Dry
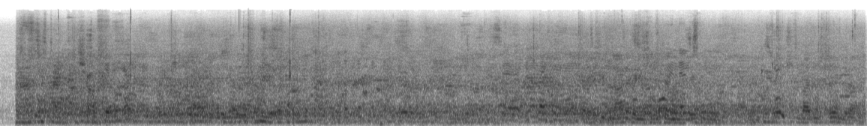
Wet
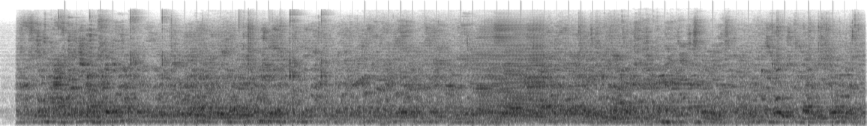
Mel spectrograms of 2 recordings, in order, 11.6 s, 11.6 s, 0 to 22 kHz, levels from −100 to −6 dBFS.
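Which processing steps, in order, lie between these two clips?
bass shelf 160 Hz -10 dB; 8.44–9.36 s: ring modulator 1 kHz; delay 420 ms -6 dB; reverb removal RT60 1.6 s; 6.31–7.26 s: flutter echo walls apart 7.7 m, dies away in 1.2 s; level rider gain up to 8 dB; high-pass 85 Hz; simulated room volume 3000 m³, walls furnished, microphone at 4.3 m; crackling interface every 0.16 s, samples 64, repeat, from 0.87 s; trim -7.5 dB

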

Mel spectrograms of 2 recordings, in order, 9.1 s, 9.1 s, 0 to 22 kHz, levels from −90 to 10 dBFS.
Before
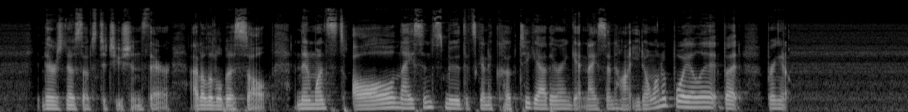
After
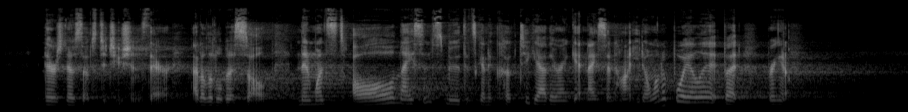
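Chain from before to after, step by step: expander -44 dBFS; ladder high-pass 1.6 kHz, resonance 20%; reverberation RT60 3.3 s, pre-delay 6 ms, DRR 13.5 dB; trim +8.5 dB

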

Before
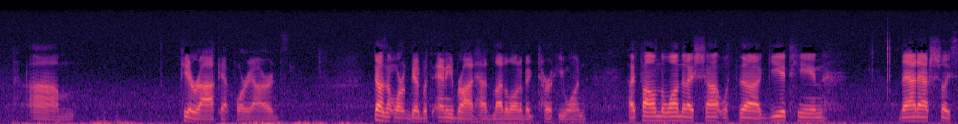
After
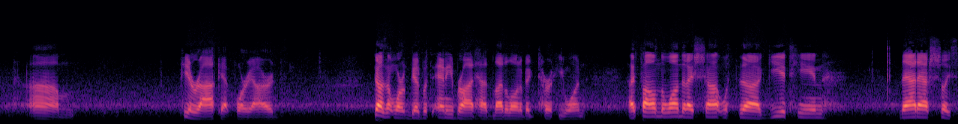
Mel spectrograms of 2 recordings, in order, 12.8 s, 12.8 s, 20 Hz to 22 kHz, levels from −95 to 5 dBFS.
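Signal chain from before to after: level-controlled noise filter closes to 2 kHz, open at -22 dBFS; ladder high-pass 550 Hz, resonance 65%; trim +1.5 dB

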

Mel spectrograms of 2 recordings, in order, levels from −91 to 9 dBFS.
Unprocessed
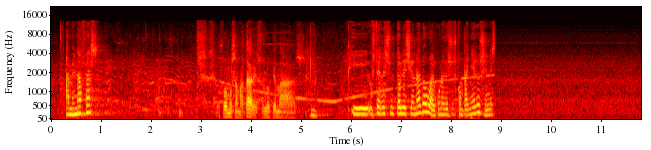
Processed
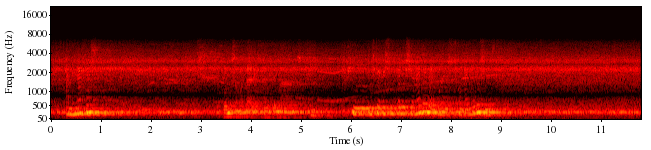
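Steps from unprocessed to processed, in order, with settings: one-bit delta coder 32 kbps, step -29.5 dBFS; peaking EQ 190 Hz -8 dB 0.38 oct; saturation -18 dBFS, distortion -12 dB; dynamic bell 110 Hz, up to +6 dB, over -48 dBFS, Q 1.2; vowel filter i; feedback delay 309 ms, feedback 56%, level -9.5 dB; Schroeder reverb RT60 2.1 s, combs from 29 ms, DRR 3 dB

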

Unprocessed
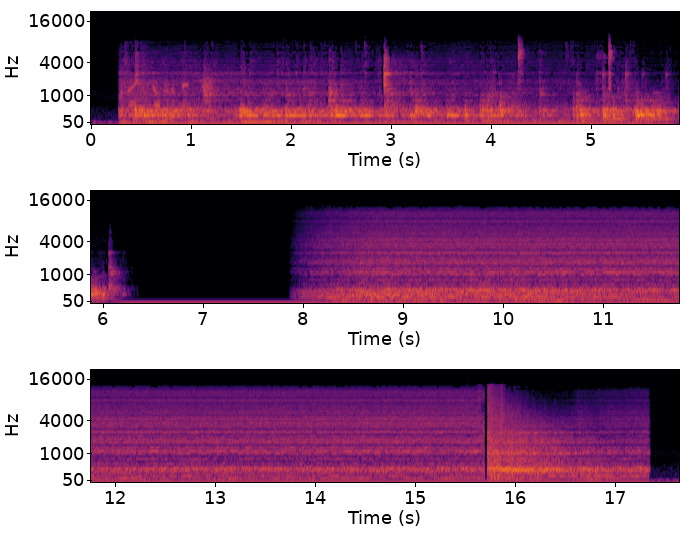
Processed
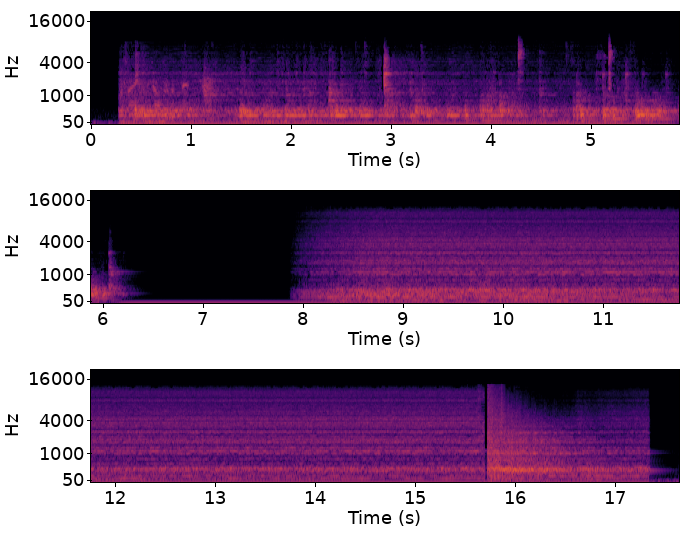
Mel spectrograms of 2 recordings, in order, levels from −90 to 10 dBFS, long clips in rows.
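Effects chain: de-hum 65.09 Hz, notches 18; trim -7.5 dB

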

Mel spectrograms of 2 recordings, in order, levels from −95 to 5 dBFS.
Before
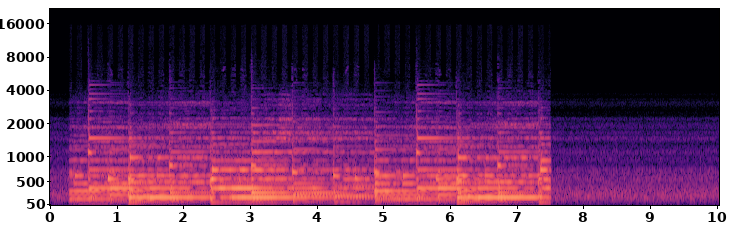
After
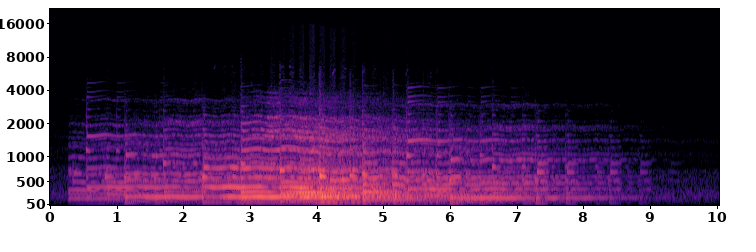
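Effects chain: Doppler pass-by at 3.95 s, 18 m/s, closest 4.4 m; feedback delay 451 ms, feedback 22%, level -8 dB; wow and flutter 28 cents; on a send: delay 1100 ms -12 dB

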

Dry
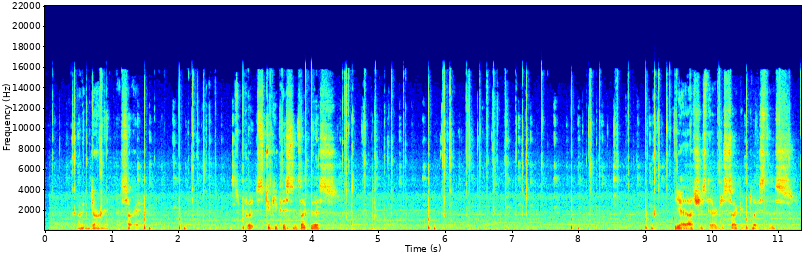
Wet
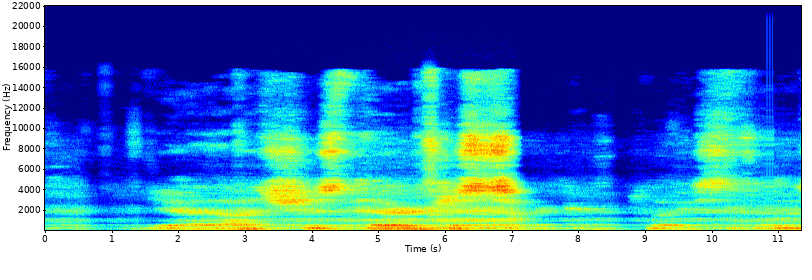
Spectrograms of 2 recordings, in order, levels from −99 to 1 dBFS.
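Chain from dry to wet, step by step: peaking EQ 160 Hz +12.5 dB 0.25 oct; slow attack 793 ms; Paulstretch 6.6×, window 0.05 s, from 9.24 s; rippled EQ curve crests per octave 0.98, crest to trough 16 dB; on a send: bucket-brigade echo 98 ms, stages 2048, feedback 52%, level -3 dB; on the sum: buffer glitch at 10.80 s, samples 1024, times 5; trim +1 dB

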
